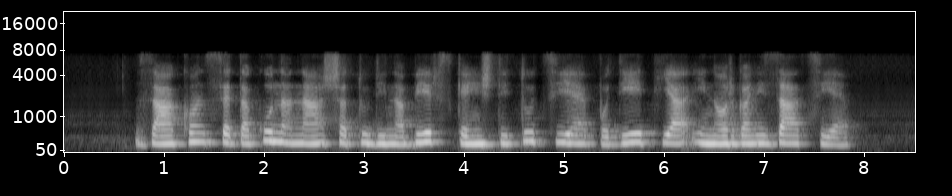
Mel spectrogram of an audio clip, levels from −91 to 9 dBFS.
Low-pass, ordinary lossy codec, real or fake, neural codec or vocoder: 7.2 kHz; none; fake; codec, 24 kHz, 0.9 kbps, DualCodec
